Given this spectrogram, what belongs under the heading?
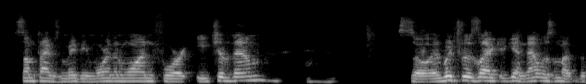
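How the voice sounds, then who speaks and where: A man with an American accent speaks at a fairly high pitch and a moderate pace. His voice is somewhat breathy, with fairly even intonation. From Upper Peninsula of Michigan. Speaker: high school teacher. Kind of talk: interview. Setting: video call.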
